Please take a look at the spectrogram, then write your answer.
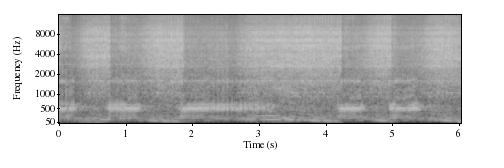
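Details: MGB GT after replacing the faulty Lumenition ignition module, cylinders 2 and 3 now firing: engine revved up and down several times, picks up crisply and drops back smoothly, no misfire or stumble; normal revving.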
